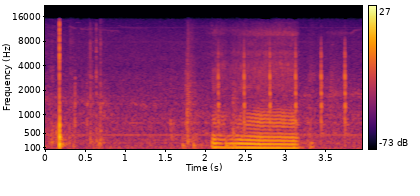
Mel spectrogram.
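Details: Bunta, a brown tabby mixed-breed house cat, snoring loudly indoors, December 2021: one long, rough, droning snore of about a second, low and buzzy with stacked overtones, framed by scattered soft clicks and room noise.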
